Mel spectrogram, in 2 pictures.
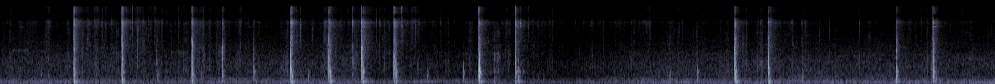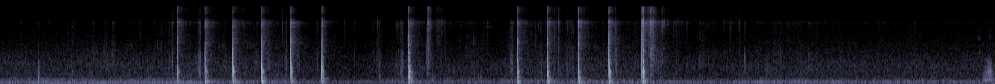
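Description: Hatchet chopping into the side of an old, long-dead pine log, testing its resin-soaked fatwood: sharp strikes in irregular bursts, with pauses of a second or two between groups.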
